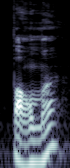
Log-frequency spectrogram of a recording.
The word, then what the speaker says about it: Balma: Balma, did I pronounce it right? Balma.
